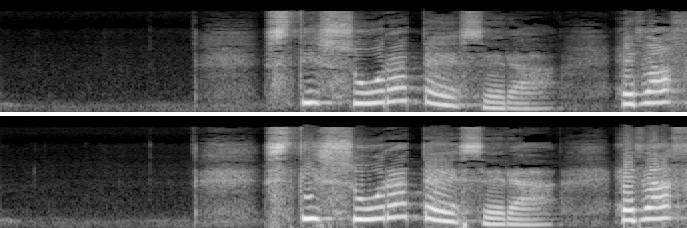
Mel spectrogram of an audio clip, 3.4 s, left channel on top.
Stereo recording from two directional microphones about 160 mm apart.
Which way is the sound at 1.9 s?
20° right (ahead or behind).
